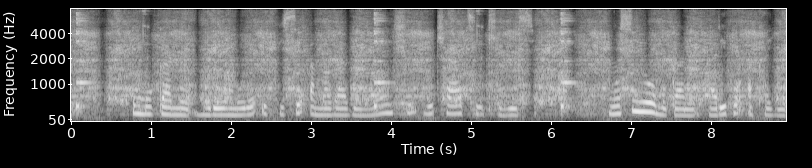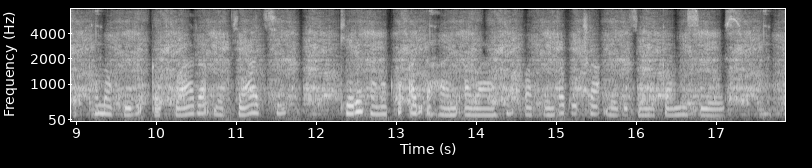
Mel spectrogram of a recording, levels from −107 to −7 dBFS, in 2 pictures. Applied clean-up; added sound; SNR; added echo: none; Tools + Cowbell; 1 dB; none.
